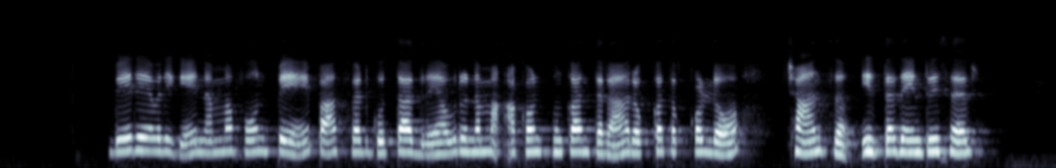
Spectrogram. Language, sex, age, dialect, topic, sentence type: Kannada, female, 31-35, Central, banking, question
